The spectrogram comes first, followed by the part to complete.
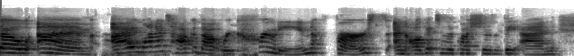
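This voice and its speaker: A raised, projected voice with lively intonation, a fairly slow pace and big swings in loudness. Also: woman, high pitch for a woman. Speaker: direct sales consultant and team trainer. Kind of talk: online training session.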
